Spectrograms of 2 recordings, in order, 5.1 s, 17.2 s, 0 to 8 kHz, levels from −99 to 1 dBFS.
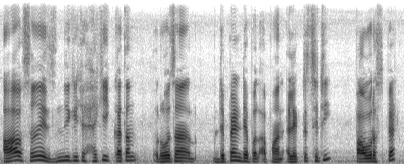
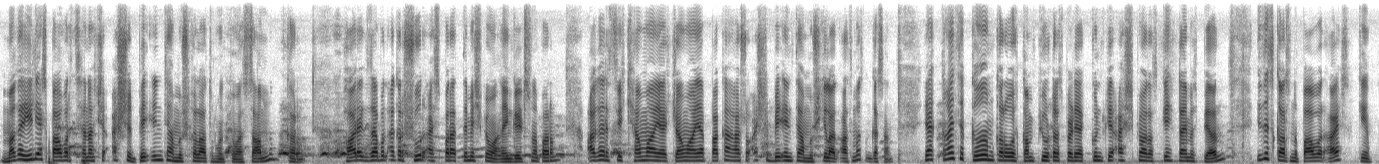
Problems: background sounds at intervals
